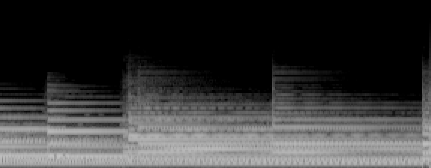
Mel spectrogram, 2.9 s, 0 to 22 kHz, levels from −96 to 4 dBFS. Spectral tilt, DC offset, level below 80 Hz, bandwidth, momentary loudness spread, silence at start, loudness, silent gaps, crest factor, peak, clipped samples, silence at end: -11 dB/octave; under 0.1%; -64 dBFS; 3.3 kHz; 4 LU; 0 s; -24 LUFS; none; 12 dB; -12 dBFS; under 0.1%; 0 s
